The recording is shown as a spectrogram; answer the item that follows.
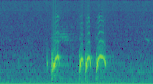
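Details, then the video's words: Single song phrase from an actively singing local zebra dove: a loud opening coo, then two quick, rounded, purring coos, clear against a quiet background. "SEKALI TUT LANGSUNG NYAUT PERKUTUT LOKAL GACOR"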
